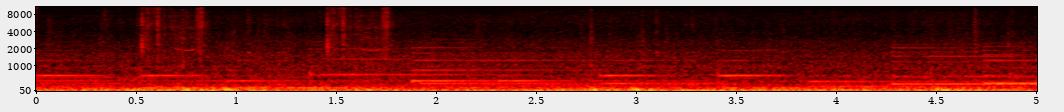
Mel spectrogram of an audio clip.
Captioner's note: phone camera clicks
